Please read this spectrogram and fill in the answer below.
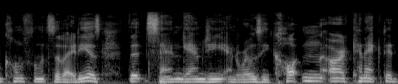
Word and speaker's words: Gamgee: to the repetition of the letter G here in Sam's name. One hard, one soft. That makes a lot of sense. Gamgee is the accepted pronunciation for Sam's last name.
